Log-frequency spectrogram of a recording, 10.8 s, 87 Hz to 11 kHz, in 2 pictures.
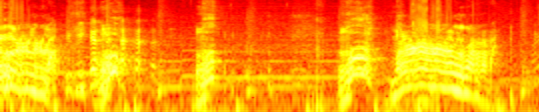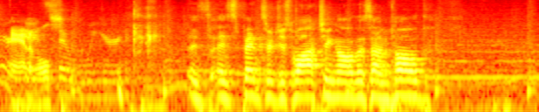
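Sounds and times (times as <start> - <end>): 
person imitating a dog barking: 0.0 - 1.4, 3.4 - 5.0
laughter: 0.0 - 8.2
speech: 0.1 - 2.2, 3.9 - 9.8.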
